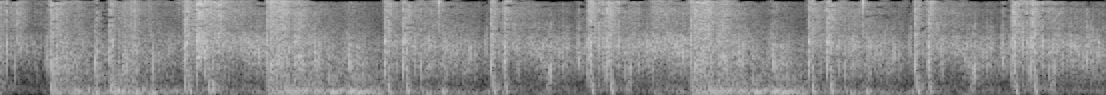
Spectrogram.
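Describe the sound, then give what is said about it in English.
Gunfire from militant training manoeuvres in mock villages in Gaza: many loud, sharp shots in rapid, irregular bursts with hardly a pause throughout. “This is the sound of the manoeuvres carried out at sites across Gaza, where mock villages had been set up, complete even with a fake tank. Gunmen practiced disabling tanks,”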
